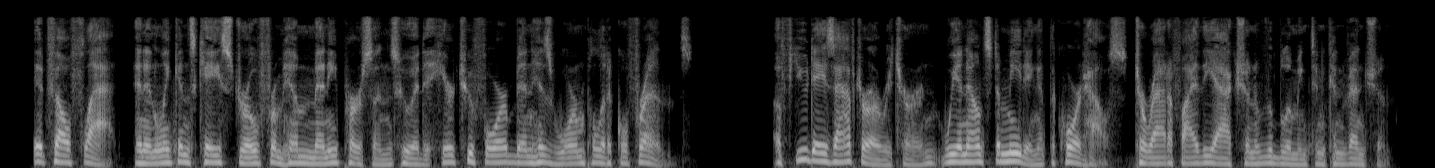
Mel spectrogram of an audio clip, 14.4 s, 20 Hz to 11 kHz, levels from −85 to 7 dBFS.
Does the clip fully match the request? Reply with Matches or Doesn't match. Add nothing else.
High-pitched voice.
Doesn't match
